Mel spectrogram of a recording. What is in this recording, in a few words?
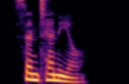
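"centennial", American English, female; 1000 hours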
